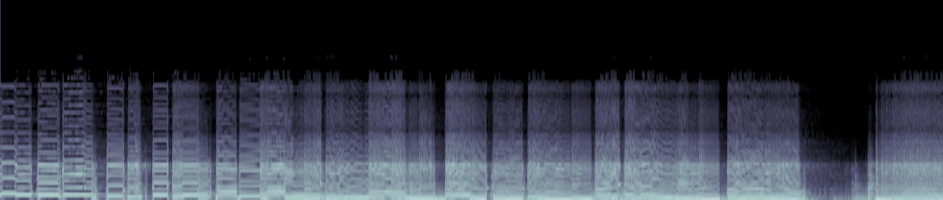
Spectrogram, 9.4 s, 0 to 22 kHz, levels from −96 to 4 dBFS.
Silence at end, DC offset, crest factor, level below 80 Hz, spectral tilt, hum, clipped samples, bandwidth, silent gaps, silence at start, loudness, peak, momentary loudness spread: 0 s; under 0.1%; 12 dB; -50 dBFS; -5 dB/octave; none; under 0.1%; 13.5 kHz; none; 0 s; -22 LUFS; -12 dBFS; 3 LU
